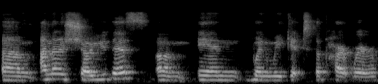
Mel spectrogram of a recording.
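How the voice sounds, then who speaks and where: A medium-pitched woman with an American accent and ordinary pitch variation. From Florida, US. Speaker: literacy tutor and learning center owner. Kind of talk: presentation workshop. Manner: hesitant with many fillers.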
